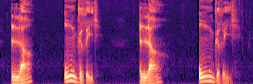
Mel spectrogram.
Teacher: So remember, H doesn't exist, so you don't pronounce it. So it starts with O-N, on, and then gris, final E, not pronounced.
